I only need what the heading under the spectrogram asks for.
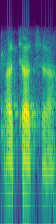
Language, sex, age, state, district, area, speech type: Hindi, male, 18-30, Bihar, Samastipur, rural, conversation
